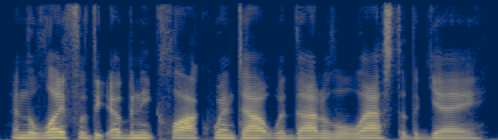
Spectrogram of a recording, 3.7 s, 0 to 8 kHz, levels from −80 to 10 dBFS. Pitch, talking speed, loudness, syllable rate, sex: 140 Hz, 275 wpm, -19 LUFS, 5.3 syllables/s, male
